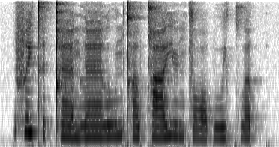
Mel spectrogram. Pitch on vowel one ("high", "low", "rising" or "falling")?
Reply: high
